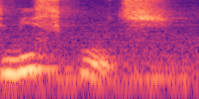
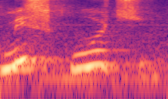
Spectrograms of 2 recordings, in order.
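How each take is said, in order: First: Said in the usual way. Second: Higher-pitched, firm command; more energetic. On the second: Retold or imitated. Jesus answers the weeping dreamer, more energetic. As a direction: retell an energetic call for attention. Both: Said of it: "mais enérgico".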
